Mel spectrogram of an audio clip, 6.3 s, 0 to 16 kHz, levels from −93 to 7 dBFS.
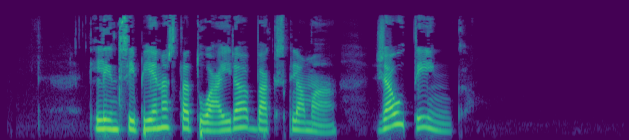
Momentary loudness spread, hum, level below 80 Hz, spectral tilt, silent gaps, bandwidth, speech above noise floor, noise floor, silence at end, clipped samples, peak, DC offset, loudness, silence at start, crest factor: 9 LU; none; -56 dBFS; -4.5 dB/octave; none; 11.5 kHz; 67 dB; -86 dBFS; 1.8 s; under 0.1%; -2 dBFS; under 0.1%; -19 LUFS; 0.95 s; 20 dB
